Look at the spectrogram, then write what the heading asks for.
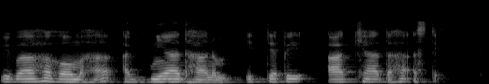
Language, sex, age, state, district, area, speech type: Sanskrit, male, 18-30, Kerala, Kasaragod, rural, read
